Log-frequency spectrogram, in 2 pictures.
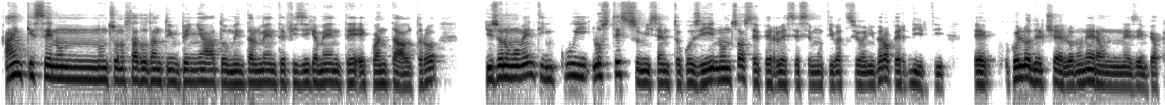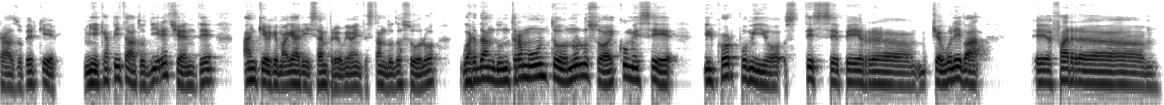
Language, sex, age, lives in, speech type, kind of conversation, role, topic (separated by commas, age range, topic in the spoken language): Italian, male, 25-29, Italy, conversation, advice, user, Come descriveresti la sensazione di vuoto o apatia anche se la tua vita sta andando bene?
